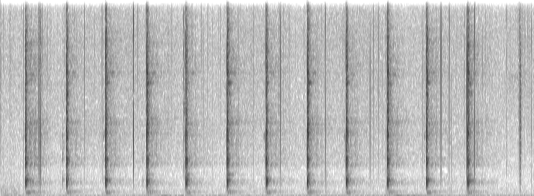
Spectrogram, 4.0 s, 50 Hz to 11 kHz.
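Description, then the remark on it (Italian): A metronome ticks steadily at a brisk 200 beats per minute, about thirteen sharp, even clicks in four seconds, with no voices. “Il metronomo, che è uno strumento perfetto, ti può dare battiti in numero di 40 a 200 circa al minuto”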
